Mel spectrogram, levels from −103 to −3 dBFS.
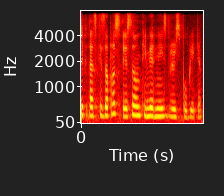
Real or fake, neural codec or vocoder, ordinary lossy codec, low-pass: fake; codec, 16 kHz, 1 kbps, FreqCodec, larger model; none; 7.2 kHz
